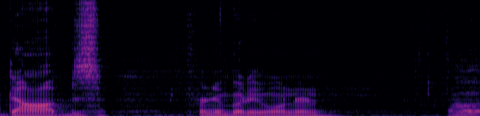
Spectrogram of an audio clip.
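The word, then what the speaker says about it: Doubs: he came out and he said his last name is pronounced dobbs for anybody wondering oh it's so it's just romeo dobbs debs it's not daubs or dubs or however people are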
